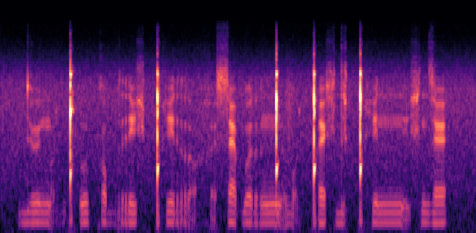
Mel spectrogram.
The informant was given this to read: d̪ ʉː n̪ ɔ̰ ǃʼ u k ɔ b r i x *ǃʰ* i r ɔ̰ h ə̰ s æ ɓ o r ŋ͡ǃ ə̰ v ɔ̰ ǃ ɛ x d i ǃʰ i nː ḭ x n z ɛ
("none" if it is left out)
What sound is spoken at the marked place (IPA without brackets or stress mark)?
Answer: ǃʰ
